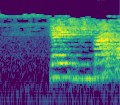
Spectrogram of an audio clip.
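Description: A voice chanting or intoning on a held, level pitch, coming in about a second in after a near-quiet pause.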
